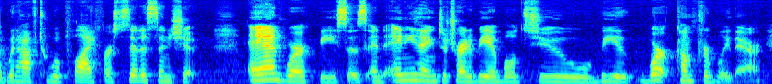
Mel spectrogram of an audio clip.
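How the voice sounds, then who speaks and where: A woman's voice: on the high side, pushed and bright. A young woman from the United States hosting a livestream, chatting in a playful, rambling way. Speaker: livestream host. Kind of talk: casual livestream chat.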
